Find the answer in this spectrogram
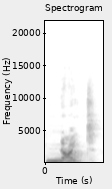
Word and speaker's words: knight: k and w so a k becomes a silent letter if it comes before the letter n in a word and the k is at the start so like knight knuckle knowledge and knife this means we can't hear the letter k when we say the words they all sound like they start with an n with the w the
